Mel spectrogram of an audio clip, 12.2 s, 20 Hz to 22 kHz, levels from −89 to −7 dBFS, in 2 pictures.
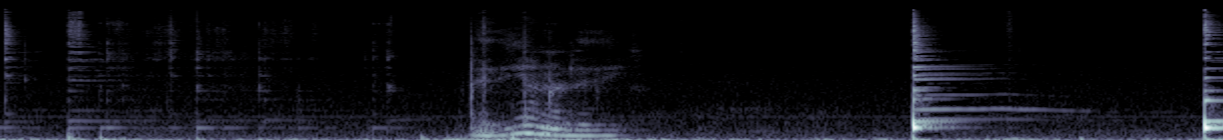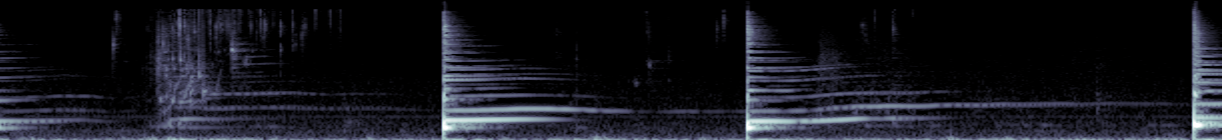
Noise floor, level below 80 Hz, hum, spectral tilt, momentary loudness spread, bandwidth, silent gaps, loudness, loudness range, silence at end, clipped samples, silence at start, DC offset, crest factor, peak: -52 dBFS; -46 dBFS; none; -5 dB/octave; 27 LU; 16.5 kHz; none; -21 LUFS; 20 LU; 0 s; under 0.1%; 0 s; under 0.1%; 26 dB; 0 dBFS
